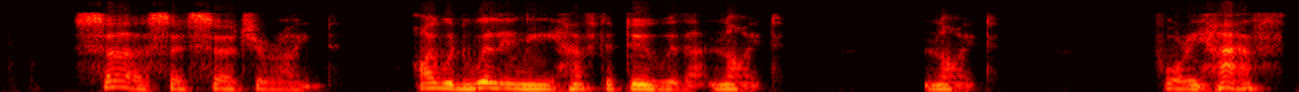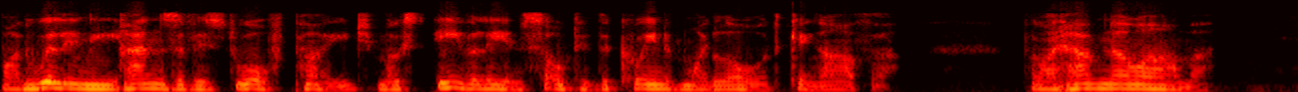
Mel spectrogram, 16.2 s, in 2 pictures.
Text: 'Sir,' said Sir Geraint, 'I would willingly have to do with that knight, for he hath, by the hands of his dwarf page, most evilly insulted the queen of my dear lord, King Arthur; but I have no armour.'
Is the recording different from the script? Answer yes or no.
yes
